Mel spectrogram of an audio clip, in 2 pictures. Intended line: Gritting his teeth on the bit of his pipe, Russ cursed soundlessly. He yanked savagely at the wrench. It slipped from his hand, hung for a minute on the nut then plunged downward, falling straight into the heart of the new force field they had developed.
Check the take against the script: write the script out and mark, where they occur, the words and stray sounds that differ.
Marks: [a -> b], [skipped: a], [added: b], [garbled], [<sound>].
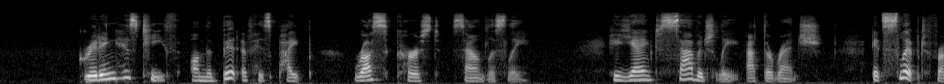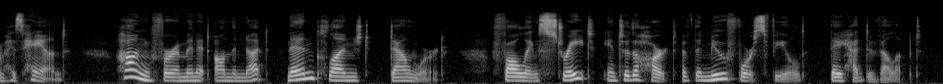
Gritting his teeth on the bit of his pipe, Russ cursed soundlessly. He yanked savagely at the wrench. It slipped from his hand, hung for a minute on the nut then plunged downward, falling straight into the heart of the new force field they had developed.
